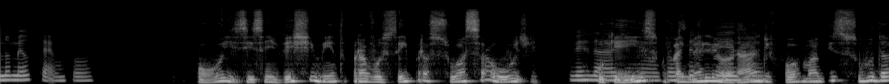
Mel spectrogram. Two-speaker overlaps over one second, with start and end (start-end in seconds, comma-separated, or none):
6.0-7.7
